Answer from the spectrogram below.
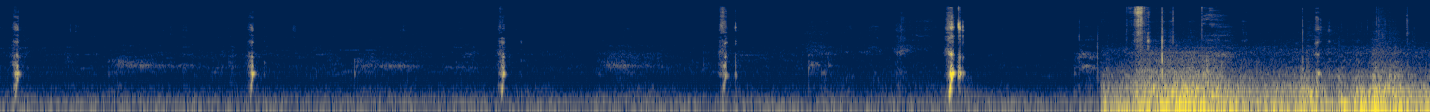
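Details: Intractable hiccups, a rare, debilitating, persistent condition: sharp, brief hiccups recur every few seconds over steady car road noise that grows louder near the end.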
